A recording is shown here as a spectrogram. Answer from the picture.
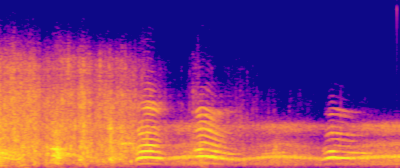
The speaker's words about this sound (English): for the ice beneath his feet was giving away. No! He plunged into the icy water.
